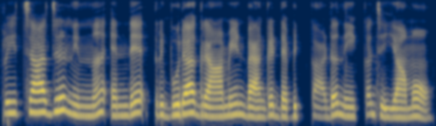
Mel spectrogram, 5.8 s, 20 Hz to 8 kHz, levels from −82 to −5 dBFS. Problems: none marked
